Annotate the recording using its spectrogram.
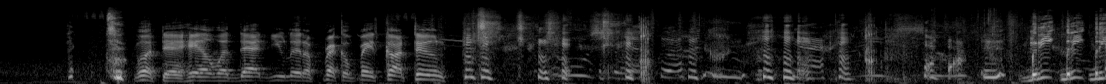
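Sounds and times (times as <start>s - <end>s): boy laughing under his breath: 4.6s - 10.1s.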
